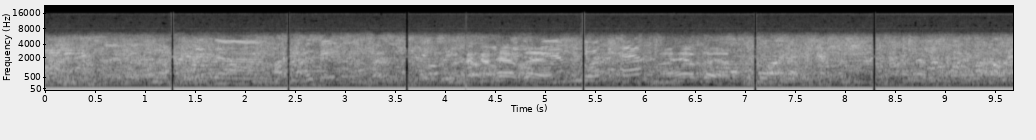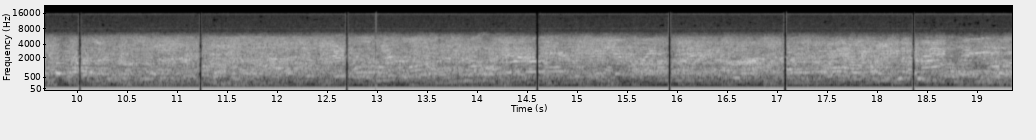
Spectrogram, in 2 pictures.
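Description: A crowd of men and women chatters loudly nearby.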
